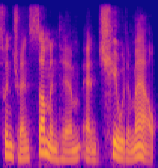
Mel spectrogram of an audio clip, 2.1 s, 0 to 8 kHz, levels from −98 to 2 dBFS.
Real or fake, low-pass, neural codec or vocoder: fake; 7.2 kHz; codec, 16 kHz, 2 kbps, X-Codec, HuBERT features, trained on LibriSpeech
